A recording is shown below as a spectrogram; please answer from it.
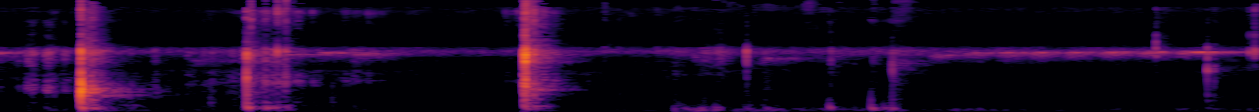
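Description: Snap-on lid of a clear plastic deli cup being pried off: three sharp plastic snaps, the first loudest, then a few lighter clicks as the lid comes free.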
